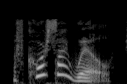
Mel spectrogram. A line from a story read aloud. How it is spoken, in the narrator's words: she said indignantly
